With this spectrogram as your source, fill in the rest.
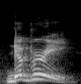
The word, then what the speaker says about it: debris: pieces everywhere are all the loose pieces everywhere debris guys debris D EBR r i s debris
